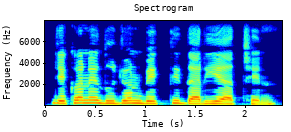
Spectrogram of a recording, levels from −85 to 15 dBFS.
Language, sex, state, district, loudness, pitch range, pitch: Bengali, female, West Bengal, Cooch Behar, -13 LUFS, 200-240 Hz, 220 Hz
